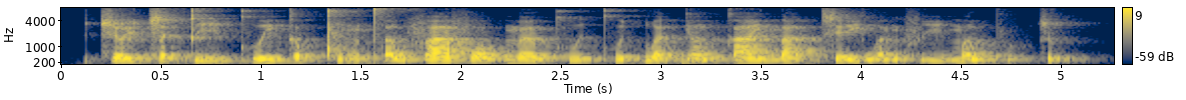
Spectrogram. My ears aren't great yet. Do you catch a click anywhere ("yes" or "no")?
no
